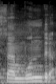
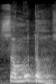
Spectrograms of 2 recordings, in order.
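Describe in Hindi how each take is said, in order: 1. d से पहले एक अतिरिक्त n ध्वनि आती है। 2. d से पहले कोई n ध्वनि नहीं आती। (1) "आप यहाँ पर आधा न लगाते हैं, तो ये शब्द ... बिल्कुल अशुद्ध शब्द है" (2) "तो इसका शुद्ध क्या होगा?"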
